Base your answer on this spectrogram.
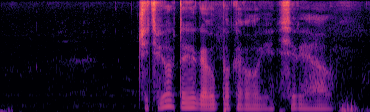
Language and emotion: Russian, sad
